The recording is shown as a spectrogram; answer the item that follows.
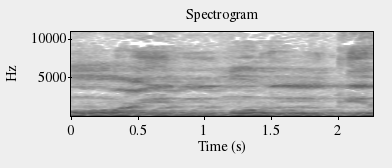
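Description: A man reciting the Quran in melodic tajweed style, amplified through a handheld microphone, drawing out long ornamented notes without a break.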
